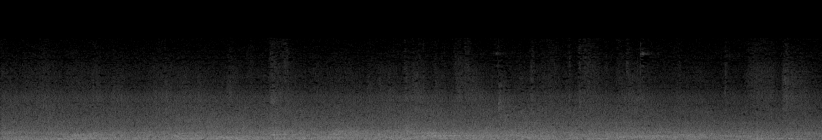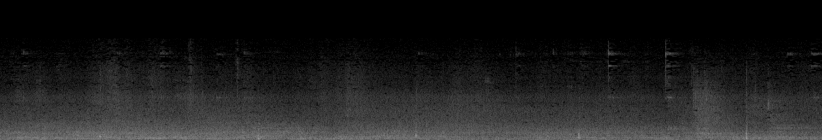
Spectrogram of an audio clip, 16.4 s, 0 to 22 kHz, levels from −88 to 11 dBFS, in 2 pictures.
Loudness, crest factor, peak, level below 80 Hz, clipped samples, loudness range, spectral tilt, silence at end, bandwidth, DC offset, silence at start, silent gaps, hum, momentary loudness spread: -38 LUFS; 18 dB; -20 dBFS; -56 dBFS; under 0.1%; 5 LU; -4.5 dB/octave; 0 s; 16 kHz; under 0.1%; 0 s; none; none; 5 LU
